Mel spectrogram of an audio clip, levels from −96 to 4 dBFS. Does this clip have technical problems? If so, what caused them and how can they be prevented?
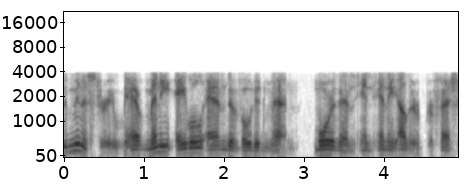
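Yes. The speech has a buzzy, gravelly roughness throughout and a narrow, boxy band of roughly 300 Hz to 3.7 kHz. This is the GSM full-rate codec at work, consistent with 13 kbps. It models the vocal tract and drives it with a sparse pulse excitation, which loses fine detail. To prevent it, record or transmit through a wideband, higher-bitrate codec rather than a phone link.

At 0.66–0.80 s, 2.72–2.80 s and 4.42–4.46 s, the sound freezes into a rough, metallic ring. These are lost GSM frames: the decoder repeats the last good frame, about 100 ms, 60 ms and 20 ms worth. To prevent them, use a more reliable network connection or add error protection to the transmission.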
